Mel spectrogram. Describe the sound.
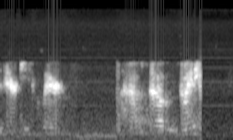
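Thin, muffled radio audio heard over a telephone line, with bursts of indistinct voice-like sound separated by a short lull, fairly distant and tinny.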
